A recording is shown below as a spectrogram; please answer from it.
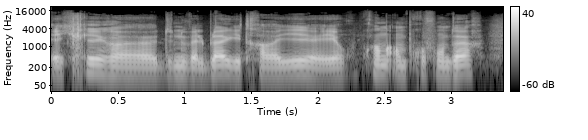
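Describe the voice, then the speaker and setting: A man talks in a flat monotone at a moderate pace. His pitch is fairly low. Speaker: amateur stand-up comedian. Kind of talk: vlog. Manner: hesitant, many fillers; speaking softly.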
